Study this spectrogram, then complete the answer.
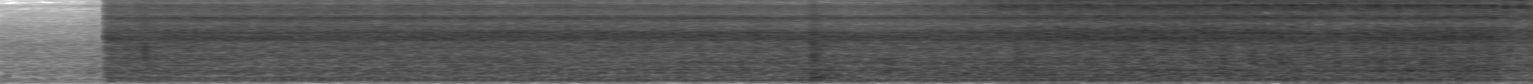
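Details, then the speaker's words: Volkswagen diesel at idle before pump removal: busy uneven rattly clatter about three taps a second; broken spring inside the injection pump. "Sesi duyuyorsunuz. Pompanın yeri kırılınca bu şekilde ses yapıyor."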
